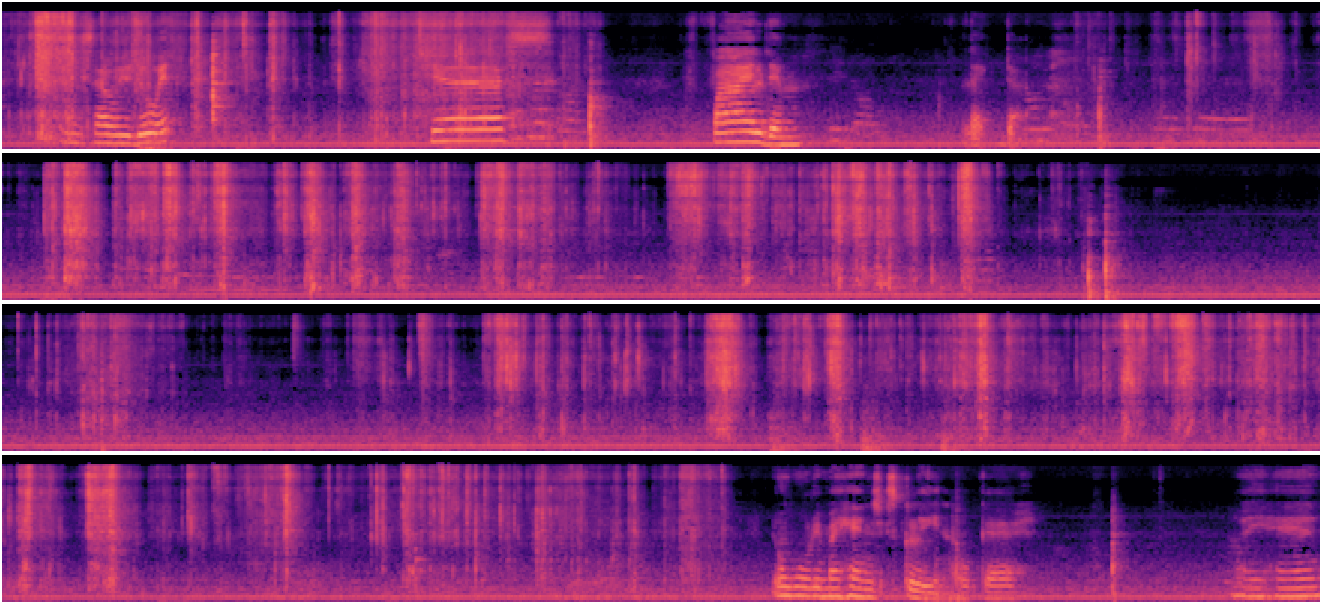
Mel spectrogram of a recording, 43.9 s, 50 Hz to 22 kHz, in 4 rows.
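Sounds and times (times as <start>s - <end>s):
paper wrappers crinkling: 0.0s - 4.9s, 9.7s - 20.0s, 22.0s - 39.0s
steady low hum: 0.0s - 43.9s.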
